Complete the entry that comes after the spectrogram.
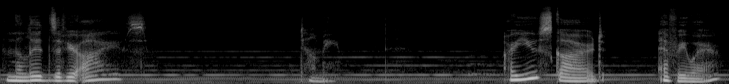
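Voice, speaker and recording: A woman playing a sultry, fanged fiend-blooded courtesan in an audio drama, flirtatious, coy and teasing, with breathy whispered phrase endings. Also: lowish voice, mellow. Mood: coy, curious. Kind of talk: audio drama character acting.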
